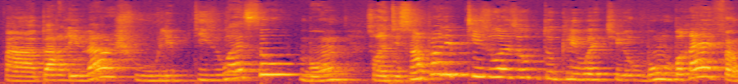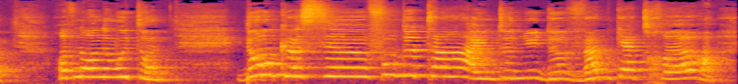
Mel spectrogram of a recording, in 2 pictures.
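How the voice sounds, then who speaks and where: A woman with a high, bright speaking voice chats through a makeup review from her home in the countryside. She fills her talk with fillers and self-mocking asides. She sits a little away from the camera mic, so the room echoes around her. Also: animated, normal speed, far from the mic. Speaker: beauty vlogger. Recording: roomy echo, voice a bit off-mic.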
